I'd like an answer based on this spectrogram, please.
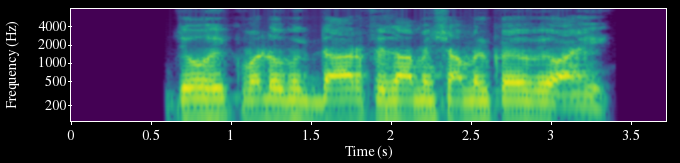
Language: Sindhi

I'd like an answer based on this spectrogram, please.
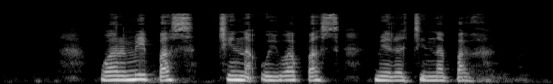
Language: Ambo-Pasco Quechua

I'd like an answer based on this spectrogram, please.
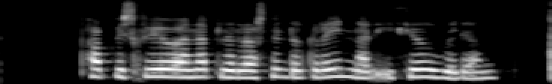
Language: Icelandic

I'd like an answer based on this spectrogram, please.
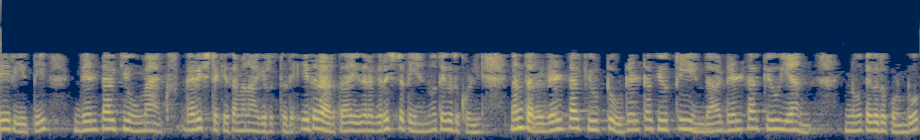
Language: Kannada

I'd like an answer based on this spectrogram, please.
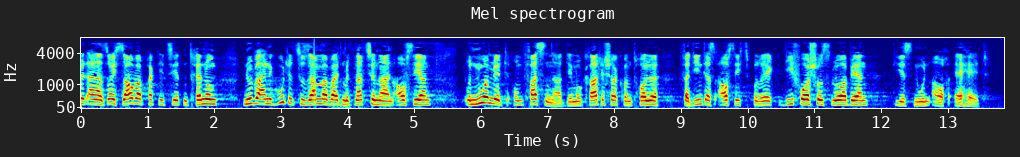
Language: German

